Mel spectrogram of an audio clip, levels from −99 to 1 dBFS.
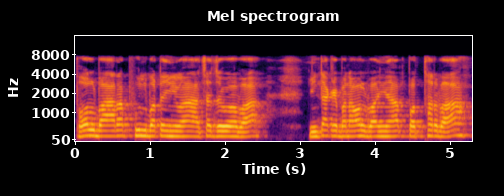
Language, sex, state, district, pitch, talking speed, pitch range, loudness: Bhojpuri, male, Bihar, Muzaffarpur, 180 Hz, 170 wpm, 175-190 Hz, -14 LUFS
